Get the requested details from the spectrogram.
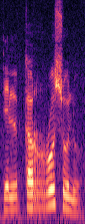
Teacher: ra dibaca secara tebal kerana ia berbaris di hadapan dan sebelumnya adalah berbaris atas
